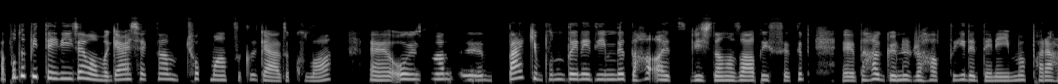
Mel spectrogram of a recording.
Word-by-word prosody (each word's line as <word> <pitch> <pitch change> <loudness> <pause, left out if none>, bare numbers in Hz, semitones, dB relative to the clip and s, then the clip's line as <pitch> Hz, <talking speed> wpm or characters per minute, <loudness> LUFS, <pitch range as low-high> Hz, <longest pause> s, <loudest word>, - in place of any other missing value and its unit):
Ya, - - -2
bunu 370 +4 +4
bir 370 - +6
deneyeceğim 270 0 +4
ama 210 -4 +2
gerçekten 240 +2 +1
çok 260 -4 -5
mantıklı 215 +1 -4
geldi 180 -3 +2
kulağa. 175 +5 -4 0.4
Eee, 195 -1 +3
o 245 +1 +3
yüzden, 240 +1 -3
ııı, 210 -5 -2 0.2
belki 280 +1 +6
bunu 235 +1 -8
denediğimde 240 -1 +2
daha - - 0
az 210 -2 +2 0.2
vicdan 195 -1 +3
azabı 190 +1 +1
hissedip, 205 +4 -6 0.4
eee, 180 0 +1
daha 245 +4 +2
gönül 205 -2 -1
rahatlığıyla 200 +1 -2
deneyimime 180 +3 -2
para 190 0 0
210 Hz, 160 wpm, -25 LUFS, 195-245 Hz, 0.4 s, bir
